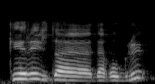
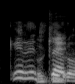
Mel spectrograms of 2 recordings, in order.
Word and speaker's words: Kılıçdaroğlu: avoir un mal pour une difficulté à le prononcer, Kılıçdaroğlu. Kılıçdaroğlu, on dit ça? Non. Vas-y, Emre, fais la... Non, mais j'avoue, c'est difficile à prononcer. Kılıçdaroğlu. Kılıçdaroğlu.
